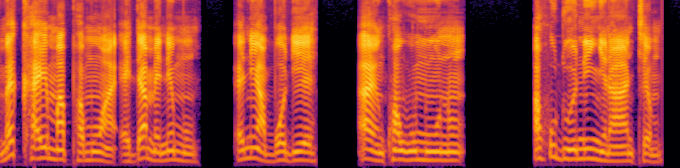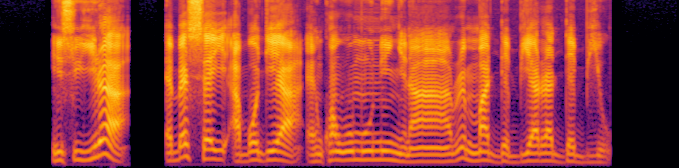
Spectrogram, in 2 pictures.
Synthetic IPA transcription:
mɛ̃˦kʰa˨ɪ˦mã˦pʰa˨mʊ̃˦a˨ʔɛ˨da˦mɪ̃˨nɪ̃˦mʊ̃˨ | ɛ˦nɪ̃˦a˨bɔ˦dɪ˦ɛ˦ | a˨ɛ˨ŋ̩˨kʷʰã˦wõ˦mũ˦nʊ̃˦ | a˦hʊ˦du˦o˦nʊ̃˦ɲĩ˨nãː˨˦n̩˦tʰɛ̃˦m | n̩˨su˨ji˦ɾa˦a̰˨ | ɛ˨bɛ˦sɛ˦jɪ˦a̰˨bɔ˦dɪ˦ɛ˦a̰˨ɛ˨ŋ̩˨kʷʰã˦wɔ̃˦mũ˦nʊ̃˦ɲĩ˨nãː˨˦ɾɪ˦m̩˨mã˦dæ˨bi˦a˦ɾa˦dæ˦bi˦o̰˨

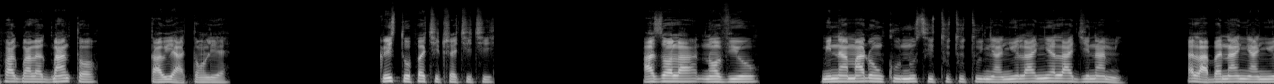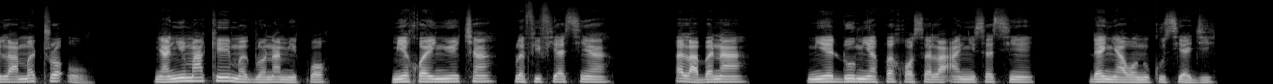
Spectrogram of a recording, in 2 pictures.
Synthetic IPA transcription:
ɸa˦ɡ͡bã˨lɛ˨ɡ͡bã˦ŋ˦t̪ɔ˦ | t̪a˨wi˦a̰˨t̪ɔ̃˦li˦ɛ˦ | kɾi˦st̪o˨ɸɛ˦t͡ɕi˦t̪ɾɛ˦t͡ɕi˦t͡ɕi˦ | a˨zɔ˦la˦nɔ̃˨vi˦wo˦ | mĩ˨nã˦mã˦ɖo˦ŋ̩˦ku˦nũ˦si˨t̪u˨t̪u˨t̪u˦ɲã˨ɲũ˦ĩ˦la˦ɲɛ̃˦la˦d͡ʑi˦nã˦mḭ̃˨ | ɛ˦la˨bɛ˦nã˦ɲã˨ɲũ˦ĩ˦la˦mɛ̃˦t̪ɾɔ˦ʔo̰˨ | ɲã˨ɲũ˦ĩ˦mã˦kɛ˦mɛ̃˨ɡ͡blɔ˨nã˦mĩ˨k͡pɔ˦ | mĩ˦ɛ˨xɔ˨ɛ˨ɲũ˦ɛ˦t͡ʃã˦k͡plɛ˦fi˦fi˦a˨si˦a˦ | ɛ˦la˨bɛ˦nã˦ | mĩ˦ɛ˨ɖo˦mĩ˦a˨ɸɛ˦xɔ˨sɛ˦la˦ʔa˨ɲĩ˦sɛ˦sĩ˦ɛ˦ | ɖɛ˦ɲã˨wɔ˨nũ˦ku˦si˨a˨d͡ʑi˦

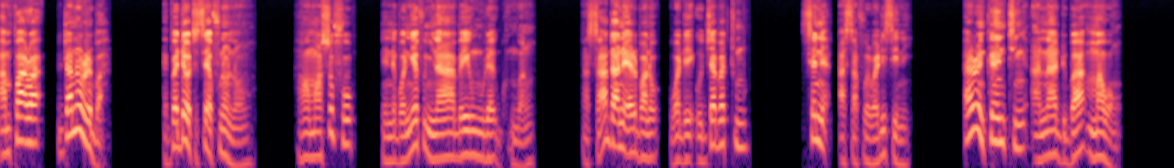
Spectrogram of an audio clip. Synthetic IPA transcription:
a˨m̩˨pʰaː˦ɾa˦ | da˦nʊ̃˦ɾɪ˨ba̰˨ | ɛ˨bɛ˦dɛ˦ɔ˨tʰɪ˨sɛ˦˨fʊ˦nʊ̃˨nʊ̃˨˦ | a˨hɔ̃˨mã˨sʊ˦fʊ˦ | nɪ̃˨nɪ̃˨bɔ˨nɪ̃˦ɛ˦fʊ˨˦ɲɪ̃˨nãː˦bɛ˦jɛ˦ŋ̩˦ũ˦ɾa˦ɡũ˨ŋ̩˨ɡʷã˨˦ŋ | nã˨saː˨˦da˦nʊ̃˦ɛ˨ɾɪ˦ba˨nʊ̃˦wɔ˨dɪ˨ʔɔ˨d͡ʑa˦bɛ˦tʰũ˦mũ˦ | sɛ˦nɪ̃˨a˨sa˨fʊ˨ɾa˨di˦se˨nɪ̃˨ | ɛ˦ɾɪ˦ŋ̩˨kʰã˦n̩˦tʰĩ˦ŋa̰˨nãː˦du˨baː˦m̩˦mã˦wɔ̰̃˨ŋ

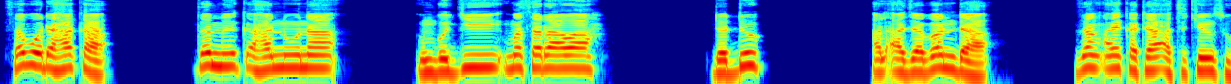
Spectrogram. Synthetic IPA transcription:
sɐ˦boː˨da˨ɦa˦ka˨ | zɐ˦˨mːiː˦kʼa˨ɦa˦nːuː˦na˦ | ʔɪ˨mbʊ˨ɡʲiː˦mɐ˦sɐ˦ɾaː˦waː˦ | da˨dʊ˦k̚ | ʔa˨lʔa˨d͡ʒɐ˨bɐ˦nda˨ | zɐ˦˨ŋʔa˦jkɐ˨taː˦ʔa˨t͡ʃɪ˦kʲɪ˦nsu˨ʔ

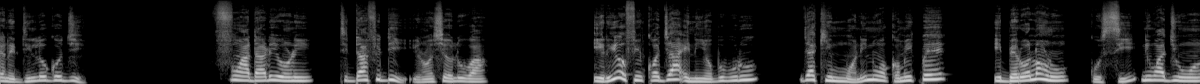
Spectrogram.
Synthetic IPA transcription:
ɛ˧ɾ̃ĩ˨dĩ˨˦lo˦ɡo˦d͡ʒi˦˨ | fũ˦a˧da˧ɾi˦o˧ɾ̃ĩ˧ | ti˦da˦fi˦di˦˨ḭ˨ɾ̃ã˨˦ʃɛ˦o˧lu˦wa˧ | i˨ɾi˨˦o˦˨fĩ˧ŋ̩˦kɔ˧d͡ʒa˦ɛ˦˨nĩ˨j̃ã˨bu˨˧bu˧ɾu˦ | d͡ʒɛ˦ki˦mɔ̃˨nĩ˦nũ˦ɔ˧kã˨mĩ˧˦k͡pe˦ | i˨bɛ˨ɾu˧ɔ˧lɔ˦ɾ̃ũ˧ko˨si˨˦nĩ˦wa˦d͡ʒu˦w̃ɔ̃˧

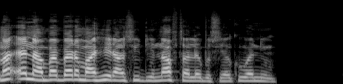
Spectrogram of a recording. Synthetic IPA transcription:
nã˨ʔɛ˦nã˨m̩˨ba˦bɛ˦ɾɪ˦mã˨˦ɦi˦ɾã˨n̩˦sʊ˦di˨nã˦fʊ̥˨tʰa˨lɛ˨bu˨su˨æ˨kʰu˦wa˦nĩ˦m˦

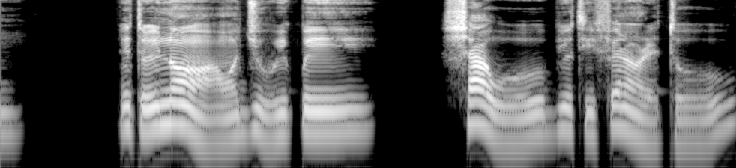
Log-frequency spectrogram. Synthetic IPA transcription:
nĩ˦to˧ɾi˦nãː˦˨a˨w̃ɔ̃˧d͡ʒuː˦˨wi˨˦k͡pe˦ | ʃa˦˨wo˨˦bi˦o˦ti˧fɛ˦ɾ̃ã˦˨ɾɛ˨to˨˦

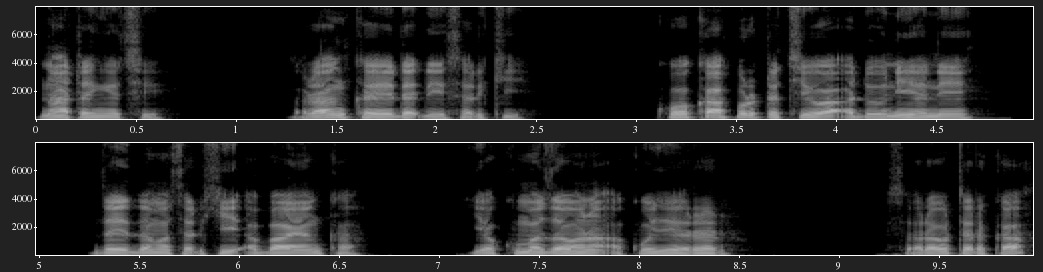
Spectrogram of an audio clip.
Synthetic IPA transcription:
naː˦tɐ˨ɲjaː˦t͡ʃeː˦˨ | ɽɐ˦˨ŋka˨ja˦dɐ˦ɗeː˨sɐ˦ɽkʲiː˦ | kʷoː˦ka˦ɸɪ˦rta˨t͡ʃeː˦˨waː˨ʔa˨doː˨nɪ˦jaː˨neː˦ | za˦˨jzɐ˦ma˦sɐ˦ɽkʲiː˦ʔa˨baː˦jɐ˦ŋka˨ʔ | jaː˦kʷʊ˦ma˦zɐ˦wna̰˨ʔa̰˨kʷoː˦d͡ʒeː˨ɽɐ˦r | sɐ̰˨ɾa˦wtɐ˨rka˨ʔ

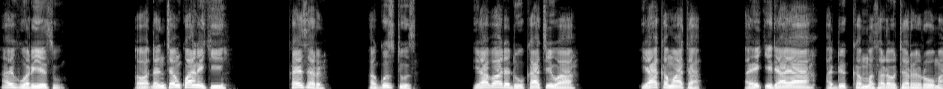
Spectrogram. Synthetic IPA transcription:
ʔa˦jɦʊ˨wɐ˦rjeː˦su˨ | ʔa˨wɐ˨ɗɐ˨nt͡ʃɛ˦ŋkʷaː˦nɐ˨kʲiː˦ | ka˦js̬ɐ˨r | ʔa˨ɡʊ˦s̬tʊ˨s | jaː˦baː˦da˨doː˨kaː˦t͡ʃeː˦˨waː˨ | jaː˦kaː˨maː˦ta˨ | ʔa˨ji˦kʲʼɪ˨daː˦jaː˦ʔa˨dʊ˦kːɐ˨mːɐ˦s̬ɐ˦ɽa˦wtɐ˦rːoː˦ma̰˨

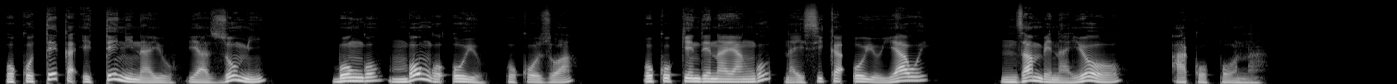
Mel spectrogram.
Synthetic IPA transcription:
o˨ko˨tɛ˦ka˨ʔe˨te˦ni˨na˨jɔ˨ja˨zo˦mi˨ | bo˦ŋɡo˦mbo˦ŋɡɔ˨ʔo˦jo˨ | o˨ko˨zwa˨˦ | o˨ko˨kɛ˨ndɛ˨na˨ja˨ŋɡo˦na˨e˨si˦ka˦o˦jo˨ja˦we˦ | nza˦mbe˨na˨jɔ˦˨ | a˨ko˨pɔ˨na˨

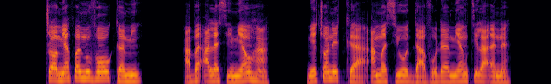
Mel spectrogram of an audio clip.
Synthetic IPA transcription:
t͡ʃɔ˦mĩ˦a˨ɸɛ˦nũ˦vɔ̃˦wo˦kɛ˦mĩ˦ | a̰˨bɛ˦ʔa˨lɛ˦si˨mĩ˦a˨wo˦ɦã̰˦ | mĩ˨˦ɛ˦t͡ʃɔ˦nɛ̃˦kɛ˨a̰˨a̰˨mɛ̃˨si˨wo˦d̪a˨vo˨ɖɛ˦mĩ˦a˨ŋũ˦t̪i˦la˦ʔɛ˨nɛ̃˦

